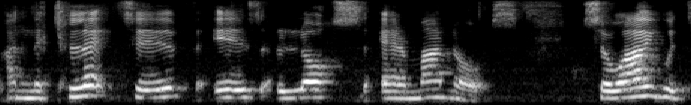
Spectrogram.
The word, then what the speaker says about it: hermanos: brother and la hermana remember we don't pronounce the H so el hermano that hermana and the collective los hermanos now then if we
